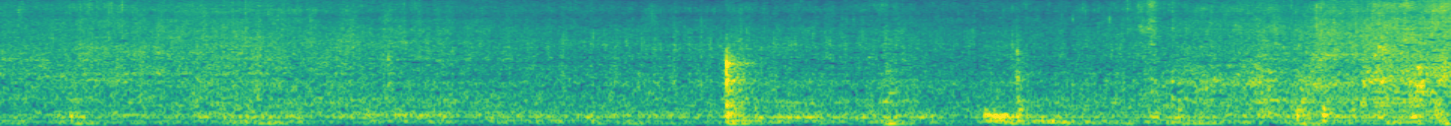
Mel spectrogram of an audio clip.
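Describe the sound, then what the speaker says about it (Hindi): Yogurt goes into a pan of radish and gram-flour sabzi with spiced cooked radish, followed by steady frying sizzle and a few clinks and scrapes of stirring, close and moderately loud, with no talk. "और अब हम इसमें हमने जो दही लिया है वो डालेंगे।"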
